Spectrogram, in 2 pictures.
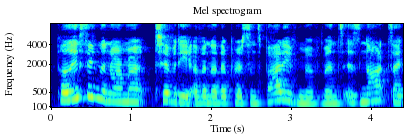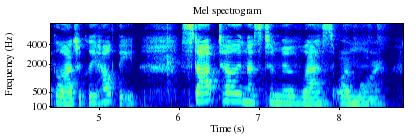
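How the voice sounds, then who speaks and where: The voice has a dark, mellow, calm tone, a somewhat breathy quality and ordinary pitch variation. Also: woman, medium pitch for a woman, moderate pace. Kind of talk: reading aloud a personal statement.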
